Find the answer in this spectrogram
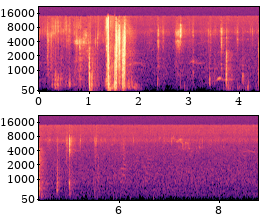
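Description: Handheld camera being set down on tarmac: handling rubs and a few loud knocks against the ground in the first two seconds. Faint scattered footsteps on tarmac follow as someone runs away, dying out about five seconds in; then near silence.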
